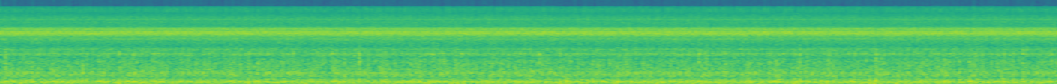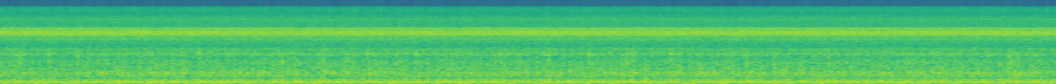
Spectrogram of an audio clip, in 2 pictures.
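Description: A small engine drones steadily with a buzzing propeller.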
